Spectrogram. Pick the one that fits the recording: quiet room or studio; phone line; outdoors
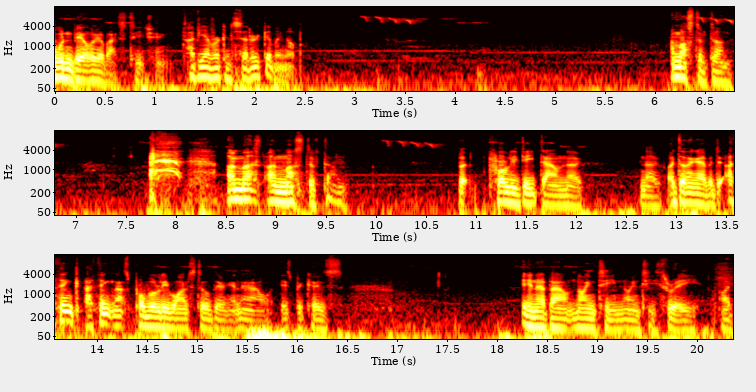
outdoors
